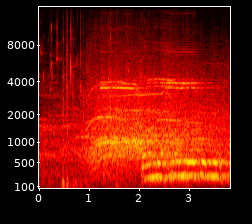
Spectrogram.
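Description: A crowd cheers in a large echoing arena.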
